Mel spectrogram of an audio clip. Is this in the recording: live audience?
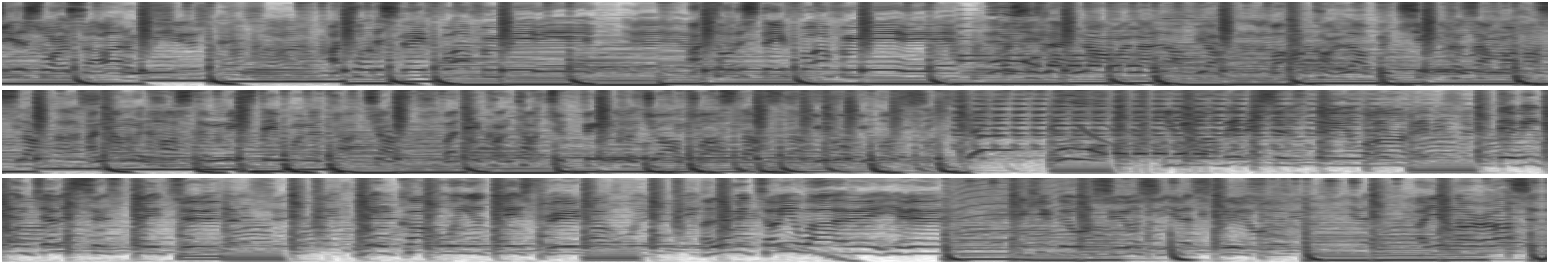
no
